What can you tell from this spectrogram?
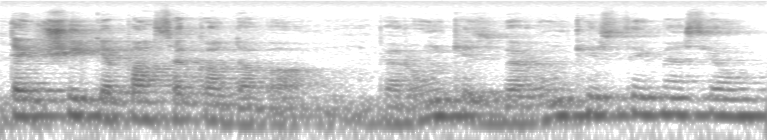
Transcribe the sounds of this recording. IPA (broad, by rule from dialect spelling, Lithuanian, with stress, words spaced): tɐɪ ˈʃʲiːtʲɛp ˈpɑːsɐkoːdɐʋoː bʲɛˈruːŋʲkʲɪs bʲɛˈruːŋʲkʲɪs tɐɪ ˈmʲɛs ˈjɛʊ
